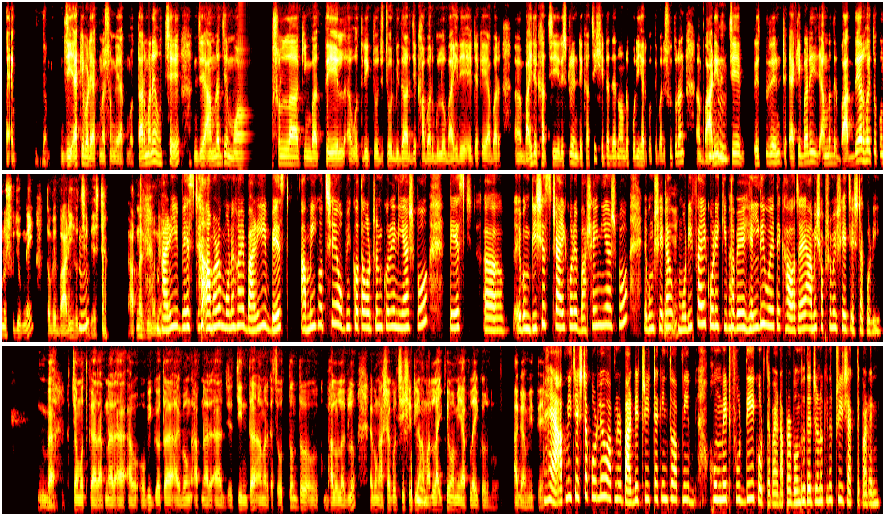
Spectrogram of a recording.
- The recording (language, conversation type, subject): Bengali, unstructured, আপনার মতে বাড়িতে খাওয়া ভালো, নাকি রেস্তোরাঁয় খাওয়া?
- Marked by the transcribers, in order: distorted speech; static; other background noise; lip smack; laughing while speaking: "আমারও"; in English: "modify"; in English: "Healthy way"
